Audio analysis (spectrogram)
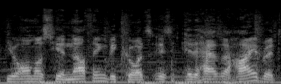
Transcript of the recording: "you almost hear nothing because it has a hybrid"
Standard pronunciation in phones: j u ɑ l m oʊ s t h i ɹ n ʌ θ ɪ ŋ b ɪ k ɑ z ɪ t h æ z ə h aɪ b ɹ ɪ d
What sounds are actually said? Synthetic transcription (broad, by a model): j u ɑ l m oʊ s t h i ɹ n ʌ θ ɪ ŋ b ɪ k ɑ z ɪ t h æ z ə h aɪ b ɹ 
